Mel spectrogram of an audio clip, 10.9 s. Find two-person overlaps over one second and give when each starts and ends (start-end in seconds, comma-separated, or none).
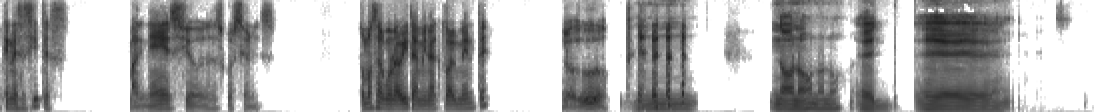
none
